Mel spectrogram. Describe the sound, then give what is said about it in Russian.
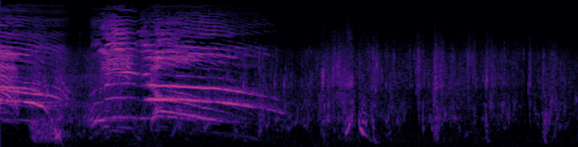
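Oars splash as a boat is rowed through thick syrup. Voices cry out at first, then a run of soft, uneven splashing strokes follows at a moderate level. “Мы гребем, стараемся и не с места. Плывем точно в сиропе.”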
